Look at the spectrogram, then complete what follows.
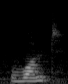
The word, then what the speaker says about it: want: Our last short A sound, short A5, is where A has a short O sound, as in want.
